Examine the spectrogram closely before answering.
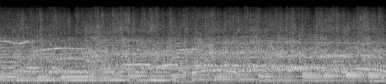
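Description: An audience of the TV programme Rechtvaardige Rechters cheers and applauds the panel of Amelie Albrecht, Bert Kruismans and Jeroen Verdik loudly and steadily, with whoops rising through the crowd noise while bright music plays over it for the whole stretch.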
